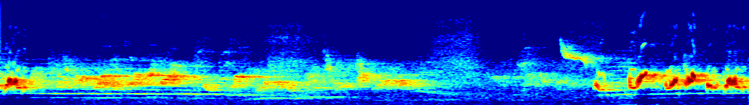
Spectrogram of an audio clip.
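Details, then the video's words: {'__e': 'Red-whiskered bulbul from northern Vietnam, lân tê song style: a smeared, continuous warbling passage fades out, then a sudden burst of sharp, bright whistled notes closes the phrase.'} "Chào mào Bắc lân tê, giọng siêu chất"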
